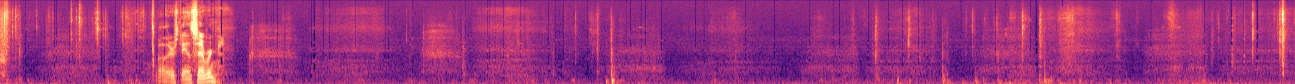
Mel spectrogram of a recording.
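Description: Foil wrappers crinkle as card packs are handled.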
